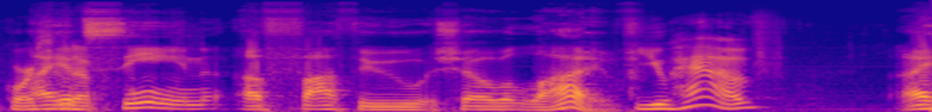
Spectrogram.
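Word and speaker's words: fado: a d o so it looks like it's pronounced fad or fedo uh but it's fathu FAU uh it is a noun from 1890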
